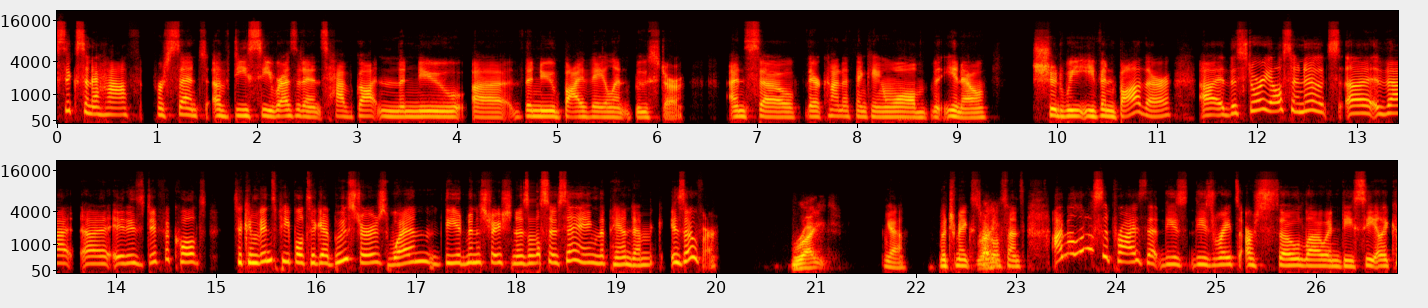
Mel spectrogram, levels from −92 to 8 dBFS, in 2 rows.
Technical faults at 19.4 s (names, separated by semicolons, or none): burst of packet loss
